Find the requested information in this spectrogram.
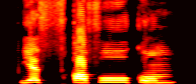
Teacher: ثا کی ادائیگی زبان کے سر اور اوپر والے دانتوں کے اندرونی کناروں سے ہے. کیونکہ یہاں ثا ساکن ہے تو ہمیں ثا کو ہمزے سے پڑھنا ہے.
